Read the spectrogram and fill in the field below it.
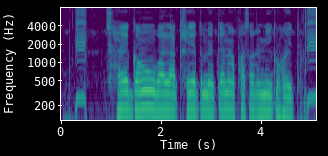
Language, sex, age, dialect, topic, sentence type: Maithili, male, 25-30, Bajjika, agriculture, question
